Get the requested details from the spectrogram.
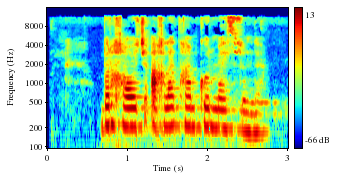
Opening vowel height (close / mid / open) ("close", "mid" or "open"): close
